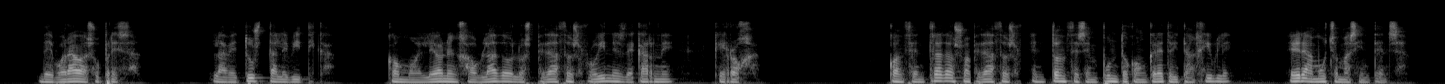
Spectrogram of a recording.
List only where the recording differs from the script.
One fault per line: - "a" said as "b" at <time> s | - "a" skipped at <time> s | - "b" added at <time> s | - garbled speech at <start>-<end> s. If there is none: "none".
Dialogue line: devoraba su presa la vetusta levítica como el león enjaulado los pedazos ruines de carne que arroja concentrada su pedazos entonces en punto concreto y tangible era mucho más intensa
none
